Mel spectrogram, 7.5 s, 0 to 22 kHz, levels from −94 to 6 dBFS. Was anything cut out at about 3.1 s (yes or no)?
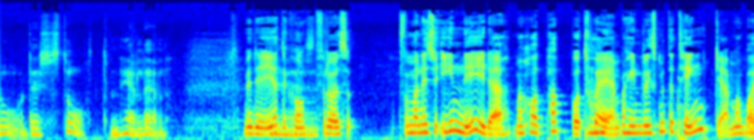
yes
